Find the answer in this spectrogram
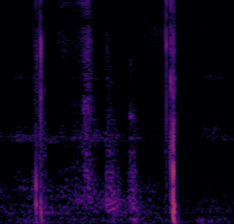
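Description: Two short, sharp clicks about a second and a half apart, the second the louder, with faint rustling between them.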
